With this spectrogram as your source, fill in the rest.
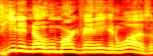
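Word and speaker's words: van Eeghen: Also, so in that soundbite with Alec Ingold there, he called him Mark Van Egan. And Van Egan is what we were always, the way we pronounced it growing up.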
